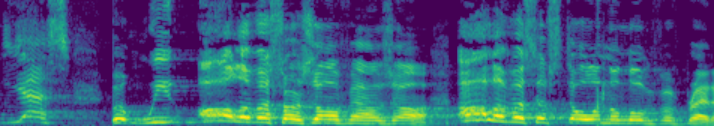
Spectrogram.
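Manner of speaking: high and loud, all in, laughing at the end; pressing the point across the table; retold frantic fervour; frantic excitement. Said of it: "I'm going crazy like this over the table".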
